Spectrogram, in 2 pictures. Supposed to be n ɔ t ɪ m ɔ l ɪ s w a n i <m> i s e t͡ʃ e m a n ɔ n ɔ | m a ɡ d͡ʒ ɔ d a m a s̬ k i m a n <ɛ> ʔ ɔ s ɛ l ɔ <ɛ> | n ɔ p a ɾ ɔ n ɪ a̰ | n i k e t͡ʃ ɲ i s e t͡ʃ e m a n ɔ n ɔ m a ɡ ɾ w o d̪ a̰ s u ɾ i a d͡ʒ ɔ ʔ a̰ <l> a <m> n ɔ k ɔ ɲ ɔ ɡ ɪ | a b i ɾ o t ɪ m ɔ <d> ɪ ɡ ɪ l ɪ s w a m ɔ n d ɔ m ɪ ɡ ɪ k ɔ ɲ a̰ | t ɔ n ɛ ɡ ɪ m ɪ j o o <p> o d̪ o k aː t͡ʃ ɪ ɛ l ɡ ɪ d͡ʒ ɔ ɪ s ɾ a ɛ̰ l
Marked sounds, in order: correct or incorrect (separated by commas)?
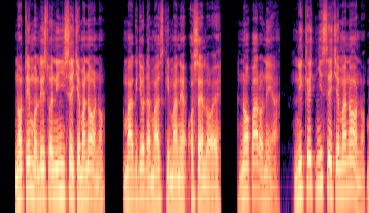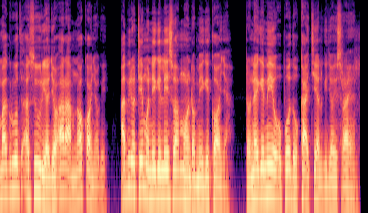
incorrect, correct, correct, incorrect, correct, incorrect, correct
